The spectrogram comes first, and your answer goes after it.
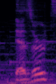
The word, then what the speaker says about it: deserts: the air at land, but pronounced like the sweet treat.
